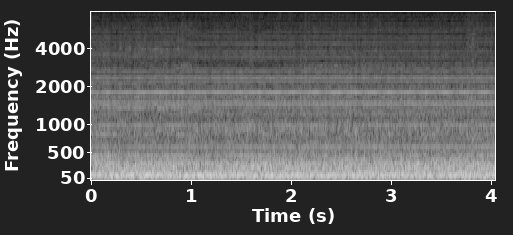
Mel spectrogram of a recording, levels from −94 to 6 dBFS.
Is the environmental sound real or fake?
real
